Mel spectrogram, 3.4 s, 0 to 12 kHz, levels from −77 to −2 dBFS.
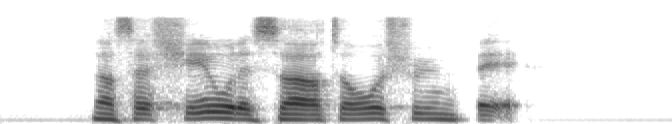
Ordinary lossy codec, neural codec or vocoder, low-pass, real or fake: MP3, 64 kbps; codec, 16 kHz, 0.5 kbps, X-Codec, HuBERT features, trained on balanced general audio; 7.2 kHz; fake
